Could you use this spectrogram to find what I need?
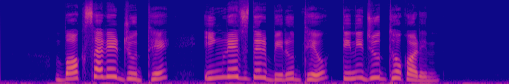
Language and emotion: Bengali, neutral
